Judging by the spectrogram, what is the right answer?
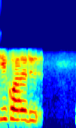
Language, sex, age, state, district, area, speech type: Bengali, female, 45-60, West Bengal, Dakshin Dinajpur, urban, conversation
